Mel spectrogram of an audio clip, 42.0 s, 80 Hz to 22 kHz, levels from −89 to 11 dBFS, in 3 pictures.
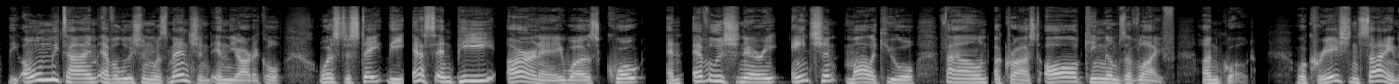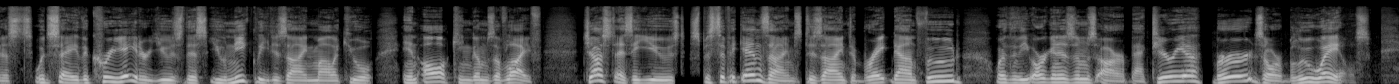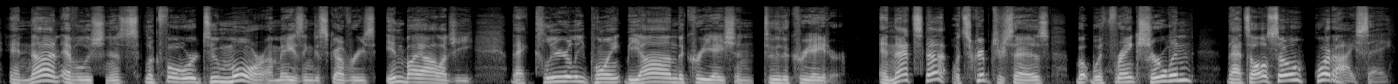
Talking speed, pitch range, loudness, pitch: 145 wpm, 145-205 Hz, -19 LUFS, 170 Hz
